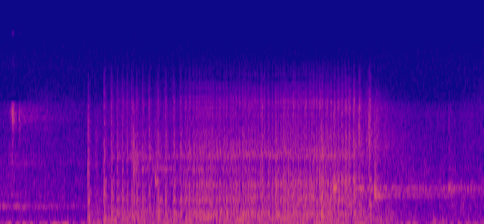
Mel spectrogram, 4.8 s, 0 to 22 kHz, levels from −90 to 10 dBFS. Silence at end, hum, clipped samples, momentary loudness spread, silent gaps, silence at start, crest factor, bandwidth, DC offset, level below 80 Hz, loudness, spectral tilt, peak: 0 s; none; under 0.1%; 14 LU; none; 0 s; 20 dB; 15 kHz; under 0.1%; -56 dBFS; -41 LUFS; -6.5 dB/octave; -22 dBFS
